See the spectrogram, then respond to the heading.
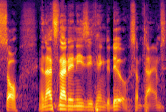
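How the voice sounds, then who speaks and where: Vocal fry runs through this man's speech. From North Dakota. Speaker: football coach. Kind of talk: press conference remarks. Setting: media day event with audience.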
